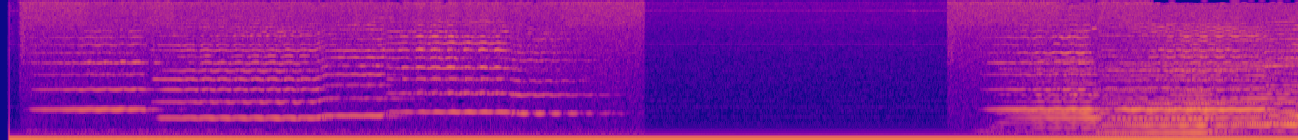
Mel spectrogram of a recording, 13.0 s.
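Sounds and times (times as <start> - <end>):
music harmonization: 0.2 - 6.5, 9.5 - 12.9.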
